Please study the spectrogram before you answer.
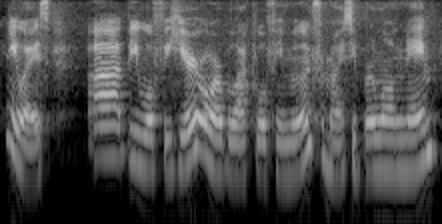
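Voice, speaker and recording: A young woman with a slight cold talks through a game at home in loose, rambling commentary. She is chatty and full of fillers and side remarks, and her voice sits at a middle pitch. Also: animated, moderate pace, darkish tone. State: sick with a cold, clearing throat. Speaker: gaming vlogger. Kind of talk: casual rambling commentary over gameplay. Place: at home in the country.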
